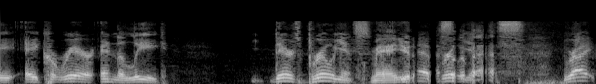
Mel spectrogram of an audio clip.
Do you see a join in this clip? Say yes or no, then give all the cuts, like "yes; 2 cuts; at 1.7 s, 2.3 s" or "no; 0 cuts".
no; 0 cuts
